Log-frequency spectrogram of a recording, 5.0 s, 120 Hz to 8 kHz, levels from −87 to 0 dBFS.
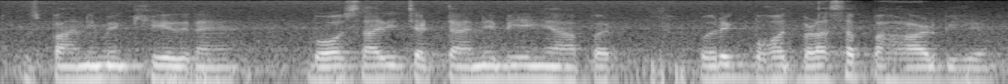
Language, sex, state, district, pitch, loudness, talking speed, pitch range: Hindi, male, Uttar Pradesh, Lalitpur, 145 Hz, -15 LUFS, 200 wpm, 140-150 Hz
